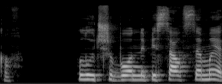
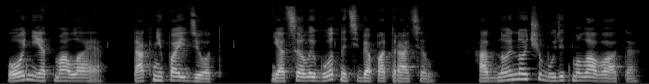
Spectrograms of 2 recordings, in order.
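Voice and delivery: ordinary delivery, nothing marked

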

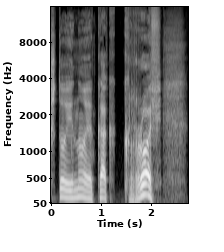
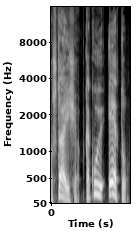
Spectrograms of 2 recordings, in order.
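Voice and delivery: sharp retort; 6 semitones higher, 6 dB louder than usual. Acted. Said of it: "и я резко бросил".

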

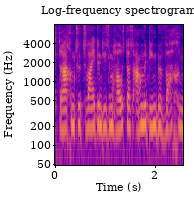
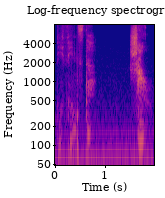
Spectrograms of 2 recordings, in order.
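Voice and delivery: fearful whisper; 9 semitones lower, 13 dB quieter, slower than usual. Acted. Maid whispers warning that master returns, whisper. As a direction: whisper so he won't hear.

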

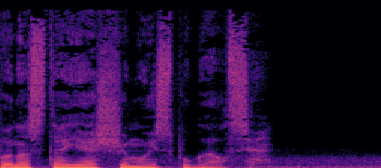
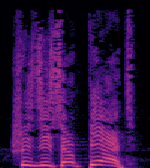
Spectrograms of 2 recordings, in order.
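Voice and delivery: tiny high squeak; 3 dB quieter than usual. A narrator's reading. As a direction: squeak it like a small animal. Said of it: "пискнул один из мангустов".

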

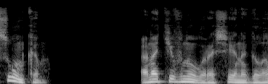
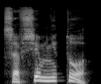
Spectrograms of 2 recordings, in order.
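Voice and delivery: hasty indignant denial; 8 semitones higher than usual. A narrator's reading. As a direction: cut him off, indignant. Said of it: "отвечала она торопливо, с негодованием".

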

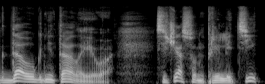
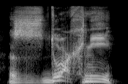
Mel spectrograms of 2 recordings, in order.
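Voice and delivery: ordinary delivery

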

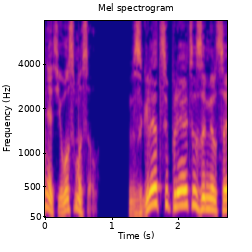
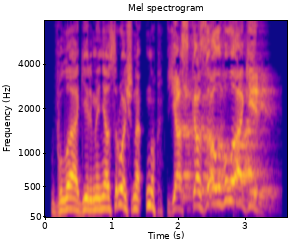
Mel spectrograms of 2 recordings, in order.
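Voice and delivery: desperate command; 3 semitones higher than usual. Acted. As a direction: demand it through pain. Hero orders, dying.

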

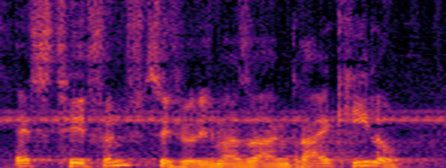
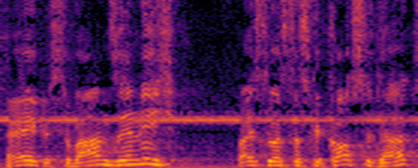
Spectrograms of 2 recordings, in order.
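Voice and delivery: indignant outburst; 5 semitones higher than usual. Acted. His phone thrown into field.

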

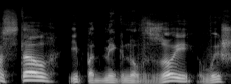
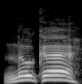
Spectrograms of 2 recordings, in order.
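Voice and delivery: raised, loud prompt to the room; calling out; 12 semitones higher, 6 dB louder than usual. A narrator's reading. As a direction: call the group to attention, high and loud. Юрка зовёт компанию отгадывать. (задорный громкий оклик)

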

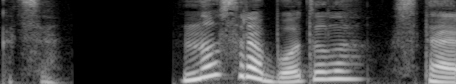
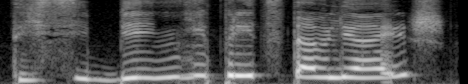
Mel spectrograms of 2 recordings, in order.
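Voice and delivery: dreamy gushing; 10 semitones higher, 4 dB louder, much slower than usual. A narrator's reading.

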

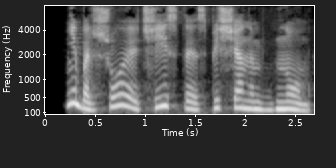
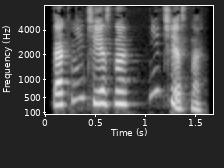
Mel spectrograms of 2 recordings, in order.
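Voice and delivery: rattling off; 9 semitones higher than usual. A narrator's reading. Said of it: "затараторил чертёнок".

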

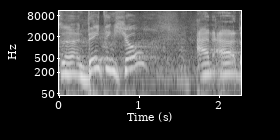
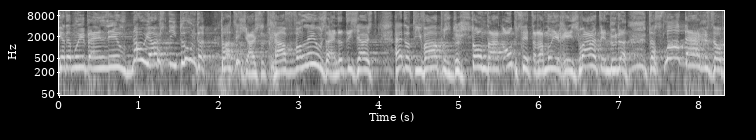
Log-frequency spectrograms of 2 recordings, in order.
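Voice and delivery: high-pitched comic indignation; worked-up, incredulous tirade; exasperated rant; 4 semitones higher than usual. Acted. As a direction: rant in mounting disbelief at the absurdity. Comic rant about lions on passport.

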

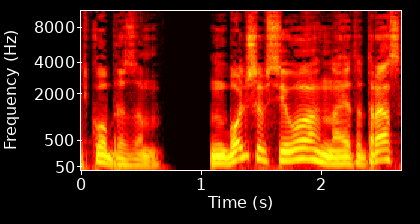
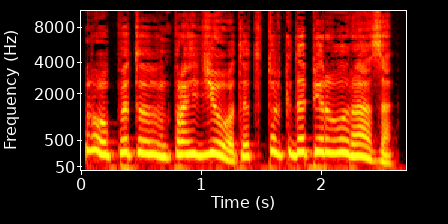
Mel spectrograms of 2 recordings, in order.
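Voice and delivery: put-on coaxing young woman; 12 semitones higher than usual. A narrator's reading. Girl coaxing during the chase. (высокий девичий голос, уговаривает)

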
